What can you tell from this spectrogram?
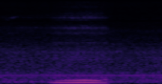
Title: How She Snores💤💤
